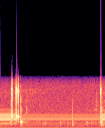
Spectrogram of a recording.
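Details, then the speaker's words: German Post Office telephone after its touch-tone conversion and repair, with the dial tone at the low setting: a quiet, steady low hum with a few light clicks at the start; a clean dial tone, just turned down. "you should hear dial tone now the dial tone should get louder here in a second you should be able to hear that it's a lot louder now"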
